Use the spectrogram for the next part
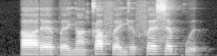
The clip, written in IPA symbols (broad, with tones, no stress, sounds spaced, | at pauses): aː˨ ɾ ɛ˦˨ p ɛ˨ j ã˨ k a˦ f ɛ˨ j ɪ˦ f ɛ˦ z ɛ˦ kʷ ɪ˨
